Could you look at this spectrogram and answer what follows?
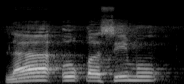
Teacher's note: La uqsimu, mad jaiz hanya dibaca 2 harokat.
